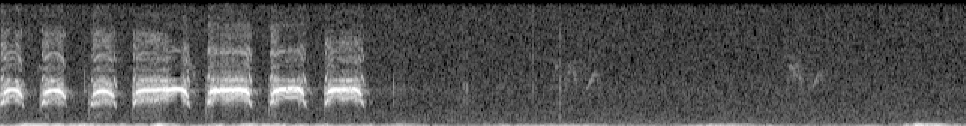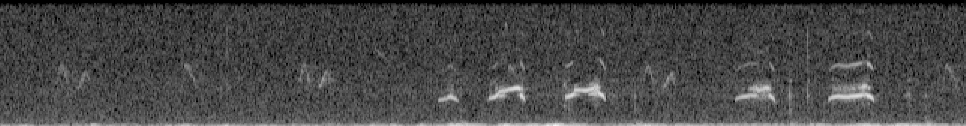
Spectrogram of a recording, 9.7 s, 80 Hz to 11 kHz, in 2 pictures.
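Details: Osprey at a Charlo, Montana nest on 19 August 2023, afternoon: a quick series of sharp whistled chirps opens, then a few fainter scattered chirps follow above a constant low hum.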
